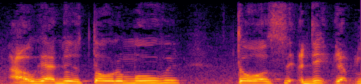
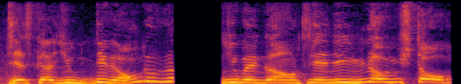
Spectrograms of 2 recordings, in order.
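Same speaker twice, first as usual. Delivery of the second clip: mock angry confrontation; 8 semitones higher than usual. To a cousin back after years, high mock yell. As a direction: play the aunt yelling at the cousin who stole.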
